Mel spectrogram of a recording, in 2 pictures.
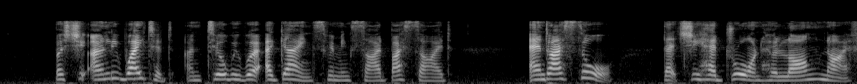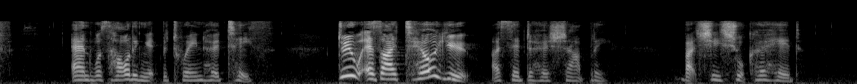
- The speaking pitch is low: No, high, 210 Hz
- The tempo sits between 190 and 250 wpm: No, average, 155 wpm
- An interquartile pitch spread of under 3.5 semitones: No, average, 4.1 semitones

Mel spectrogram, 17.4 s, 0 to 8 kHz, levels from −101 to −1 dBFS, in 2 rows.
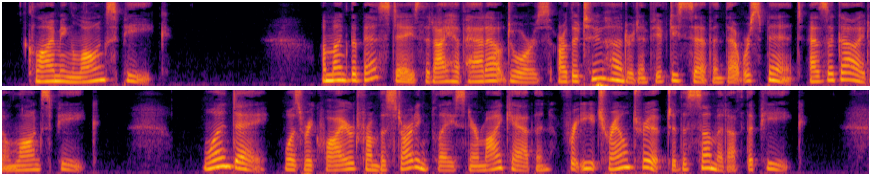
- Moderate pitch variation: Yes, average, 4.6 semitones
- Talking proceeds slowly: No, average, 170 wpm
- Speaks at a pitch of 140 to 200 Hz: Yes, medium, 185 Hz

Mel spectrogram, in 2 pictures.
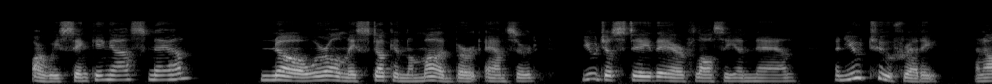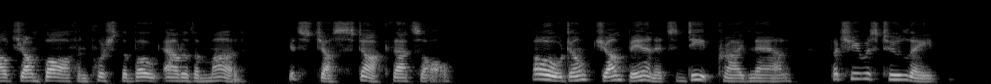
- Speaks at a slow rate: No, average, 165 wpm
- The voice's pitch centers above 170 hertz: No, medium, 165 Hz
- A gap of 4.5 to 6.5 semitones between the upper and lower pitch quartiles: Yes, average, 5.1 semitones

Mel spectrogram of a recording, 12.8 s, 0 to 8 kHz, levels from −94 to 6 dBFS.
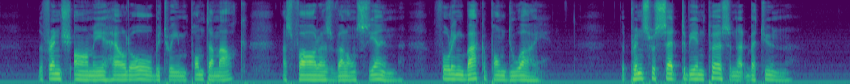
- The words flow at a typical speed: No, slow, 125 wpm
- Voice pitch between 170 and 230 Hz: No, low, 110 Hz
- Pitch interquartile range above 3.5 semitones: No, average, 2.8 semitones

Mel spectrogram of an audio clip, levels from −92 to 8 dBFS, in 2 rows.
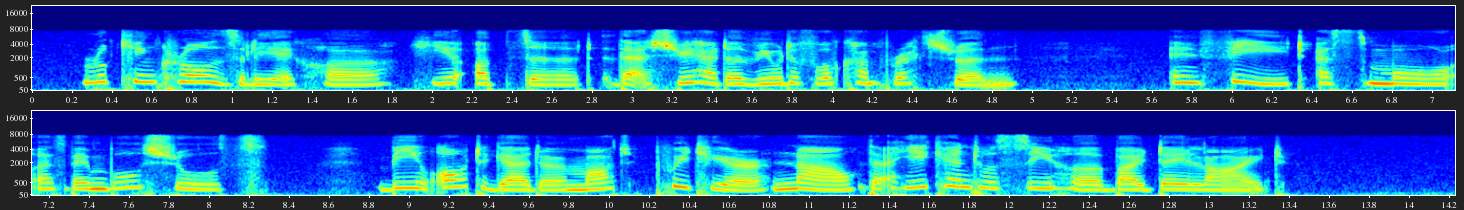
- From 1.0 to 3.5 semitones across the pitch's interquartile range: No, average, 4.1 semitones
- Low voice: No, high, 245 Hz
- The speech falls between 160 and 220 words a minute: No, average, 140 wpm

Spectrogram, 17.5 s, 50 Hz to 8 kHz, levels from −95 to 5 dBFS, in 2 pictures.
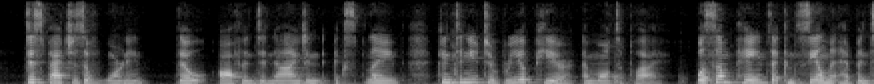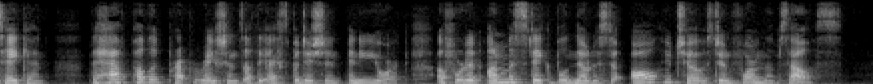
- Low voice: No, high, 225 Hz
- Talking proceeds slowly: No, average, 145 wpm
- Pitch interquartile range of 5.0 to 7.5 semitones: No, average, 2.9 semitones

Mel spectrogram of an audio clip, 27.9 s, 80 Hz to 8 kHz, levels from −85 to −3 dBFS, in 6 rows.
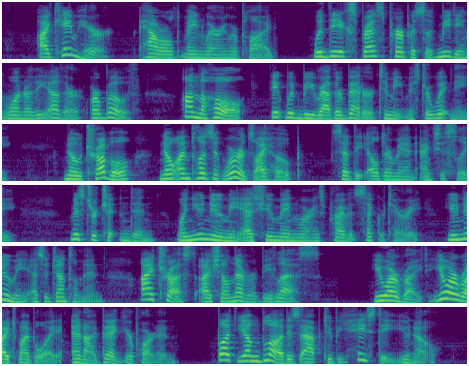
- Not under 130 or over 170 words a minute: No, average, 190 wpm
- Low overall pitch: No, high, 190 Hz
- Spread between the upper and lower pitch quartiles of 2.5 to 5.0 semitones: No, wide, 5.4 semitones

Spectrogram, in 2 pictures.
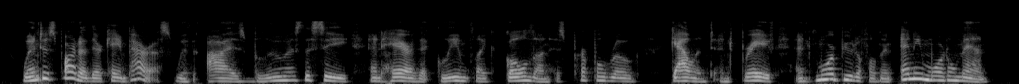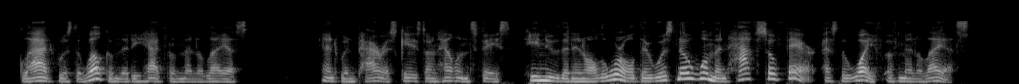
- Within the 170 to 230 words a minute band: Yes, average, 195 wpm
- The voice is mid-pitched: Yes, medium, 150 Hz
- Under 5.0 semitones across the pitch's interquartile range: No, wide, 5.4 semitones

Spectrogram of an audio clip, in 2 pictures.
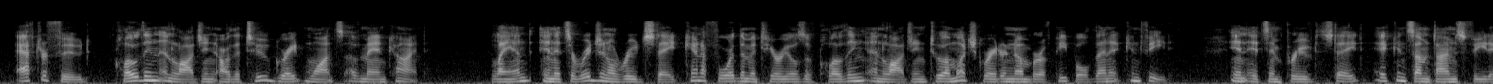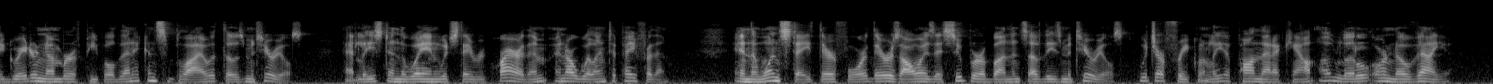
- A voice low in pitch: Yes, low, 125 Hz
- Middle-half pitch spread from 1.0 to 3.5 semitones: Yes, average, 2.9 semitones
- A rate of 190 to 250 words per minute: Yes, average, 195 wpm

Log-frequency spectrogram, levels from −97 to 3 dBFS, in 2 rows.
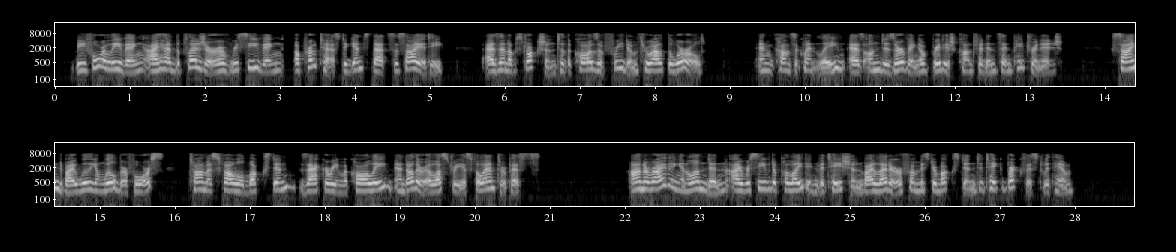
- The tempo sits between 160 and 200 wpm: No, slow, 135 wpm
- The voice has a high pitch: Yes, high, 245 Hz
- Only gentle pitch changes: No, average, 4.2 semitones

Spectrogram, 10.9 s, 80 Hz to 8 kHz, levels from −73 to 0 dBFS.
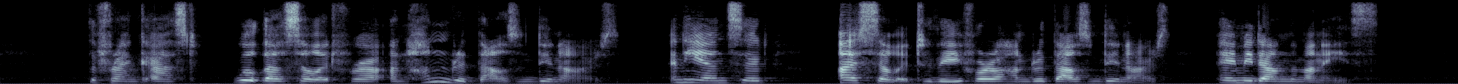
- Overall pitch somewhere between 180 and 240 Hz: Yes, high, 190 Hz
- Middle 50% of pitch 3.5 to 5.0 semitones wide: No, average, 2.9 semitones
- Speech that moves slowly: No, average, 165 wpm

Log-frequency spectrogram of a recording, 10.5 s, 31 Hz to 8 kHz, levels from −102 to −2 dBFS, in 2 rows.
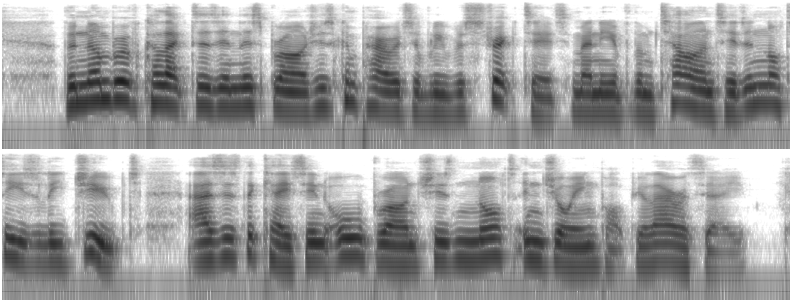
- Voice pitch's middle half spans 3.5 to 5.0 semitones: Yes, average, 4.0 semitones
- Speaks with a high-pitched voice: No, low, 135 Hz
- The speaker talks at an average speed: Yes, average, 160 wpm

